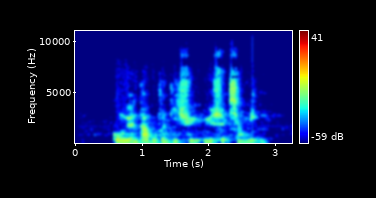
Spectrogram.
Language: Chinese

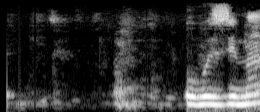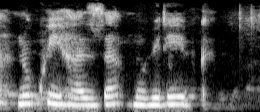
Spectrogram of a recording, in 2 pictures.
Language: Kinyarwanda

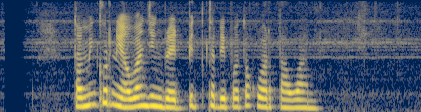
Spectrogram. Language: Sundanese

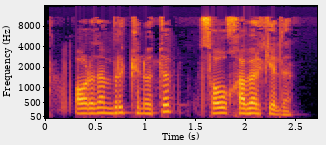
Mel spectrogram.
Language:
Uzbek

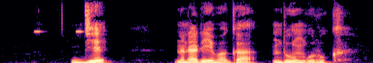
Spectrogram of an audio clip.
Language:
Kinyarwanda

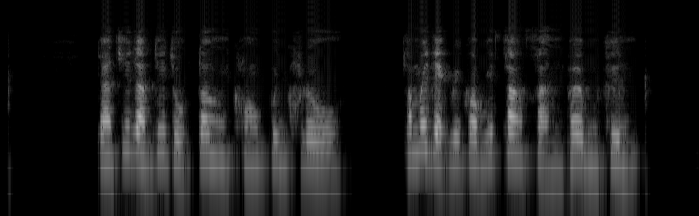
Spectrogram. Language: Thai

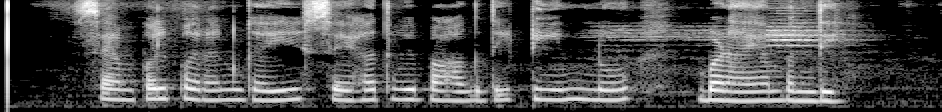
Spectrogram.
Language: Punjabi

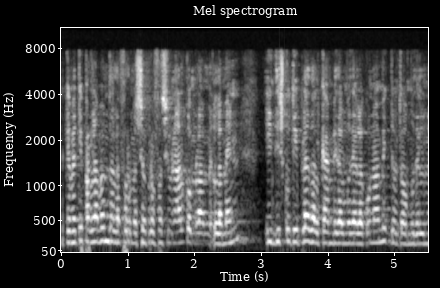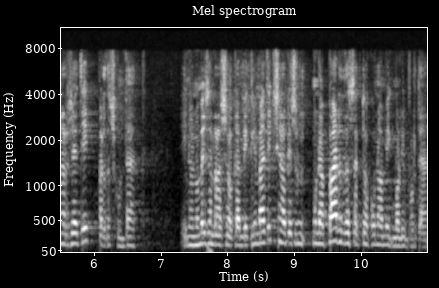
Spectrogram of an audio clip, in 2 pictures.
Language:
Catalan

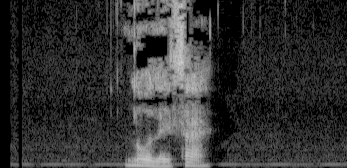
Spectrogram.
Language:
Chinese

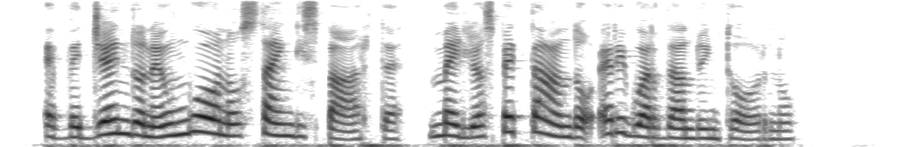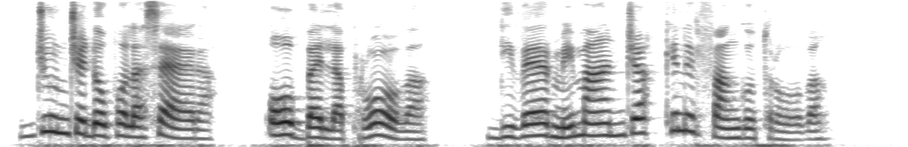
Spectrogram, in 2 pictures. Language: Italian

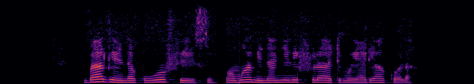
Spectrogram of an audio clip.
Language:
Ganda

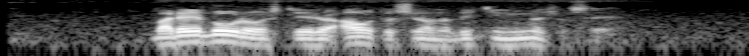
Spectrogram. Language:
Japanese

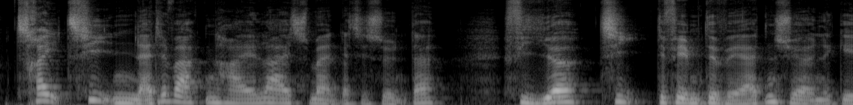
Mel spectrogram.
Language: Danish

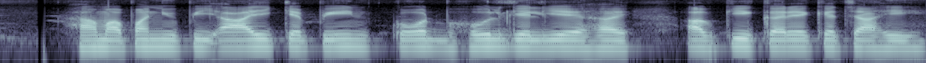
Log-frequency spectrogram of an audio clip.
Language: Magahi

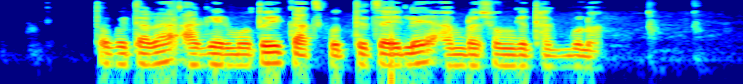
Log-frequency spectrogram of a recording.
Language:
Bangla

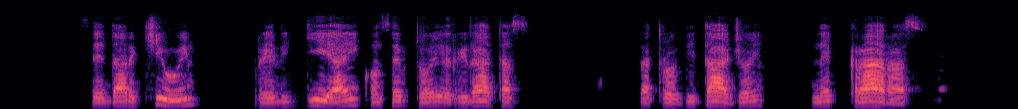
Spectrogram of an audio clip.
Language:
Esperanto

